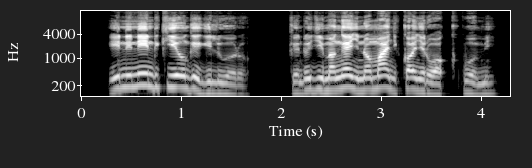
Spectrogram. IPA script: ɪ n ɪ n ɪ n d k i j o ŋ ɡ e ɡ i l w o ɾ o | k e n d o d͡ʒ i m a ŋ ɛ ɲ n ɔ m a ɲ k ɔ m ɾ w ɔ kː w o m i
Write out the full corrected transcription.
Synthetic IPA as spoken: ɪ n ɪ n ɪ n d k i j o ŋ ɡ e ɡ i l w o ɾ o | k e n d o d͡ʒ i m a ŋ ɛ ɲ n ɔ m a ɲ k ɔ ɲ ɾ w ɔ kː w o m i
